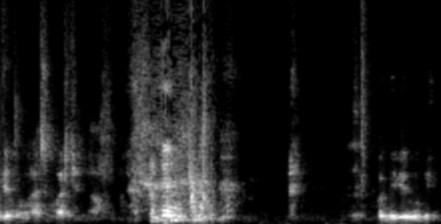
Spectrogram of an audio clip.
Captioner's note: laughter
